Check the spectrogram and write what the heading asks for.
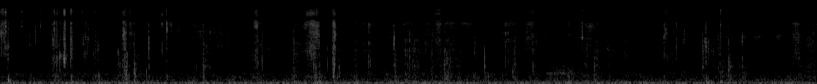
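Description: Paper and plastic sticker sheets and packets rustling and crinkling as they are sorted by hand, a soft run of irregular crackles and rustles.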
